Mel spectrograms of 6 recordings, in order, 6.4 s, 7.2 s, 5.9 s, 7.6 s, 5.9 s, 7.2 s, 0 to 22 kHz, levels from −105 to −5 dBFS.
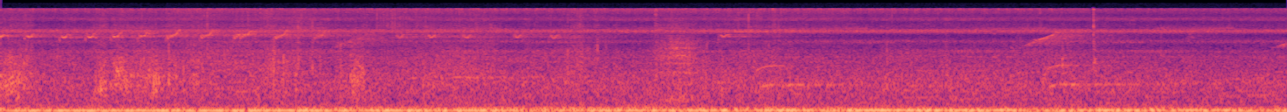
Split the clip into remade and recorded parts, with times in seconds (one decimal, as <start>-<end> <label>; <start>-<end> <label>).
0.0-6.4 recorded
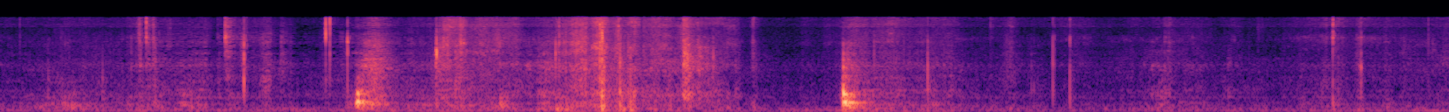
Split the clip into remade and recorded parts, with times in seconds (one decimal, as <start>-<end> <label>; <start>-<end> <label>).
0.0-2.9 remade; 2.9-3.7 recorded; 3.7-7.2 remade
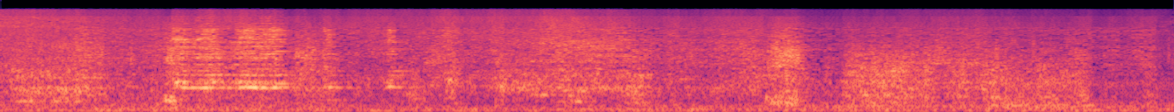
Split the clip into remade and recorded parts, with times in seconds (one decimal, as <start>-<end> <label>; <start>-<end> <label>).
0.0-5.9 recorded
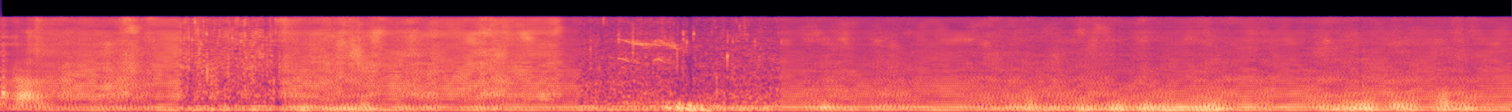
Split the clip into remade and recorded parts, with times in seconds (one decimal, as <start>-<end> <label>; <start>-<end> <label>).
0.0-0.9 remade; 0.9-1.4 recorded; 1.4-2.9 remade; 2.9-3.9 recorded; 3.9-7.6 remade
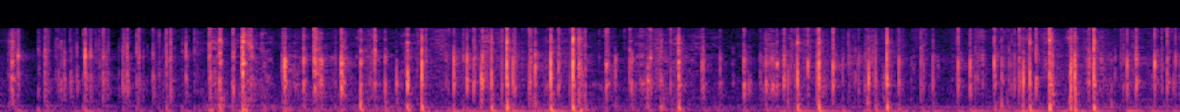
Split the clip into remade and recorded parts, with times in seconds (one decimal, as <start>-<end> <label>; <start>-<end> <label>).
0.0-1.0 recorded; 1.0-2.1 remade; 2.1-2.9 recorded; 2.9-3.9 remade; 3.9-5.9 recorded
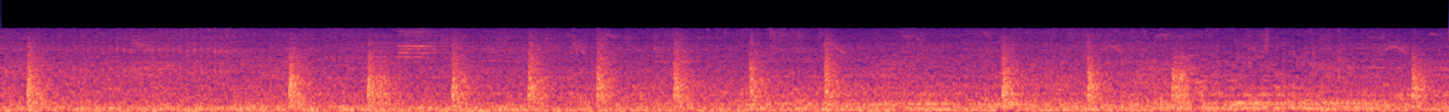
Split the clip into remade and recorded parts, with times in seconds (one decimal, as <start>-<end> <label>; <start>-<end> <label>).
0.0-5.9 recorded; 5.9-6.6 remade; 6.6-7.2 recorded

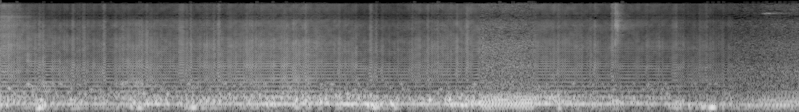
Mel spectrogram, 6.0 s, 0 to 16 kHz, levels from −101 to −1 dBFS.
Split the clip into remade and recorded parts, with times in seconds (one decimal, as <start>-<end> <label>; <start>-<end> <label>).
0.0-3.6 remade; 3.6-4.0 recorded; 4.0-5.5 remade; 5.5-6.0 recorded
